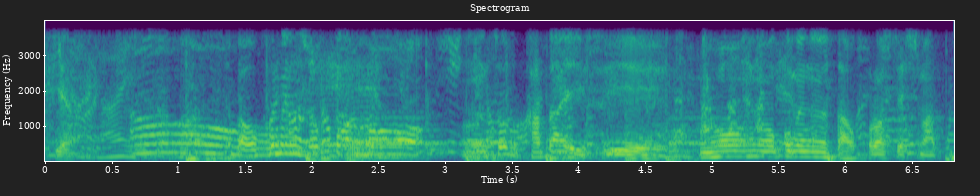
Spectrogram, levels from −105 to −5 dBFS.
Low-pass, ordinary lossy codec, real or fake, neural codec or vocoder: 3.6 kHz; none; fake; vocoder, 22.05 kHz, 80 mel bands, WaveNeXt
